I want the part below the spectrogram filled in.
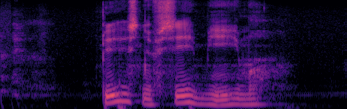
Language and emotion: Russian, sad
